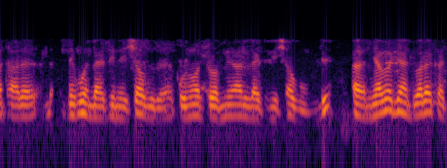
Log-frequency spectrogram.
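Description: Speech only: a person talking steadily over a telephone line, the voice thin and narrow-sounding, with no other sound to be heard.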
